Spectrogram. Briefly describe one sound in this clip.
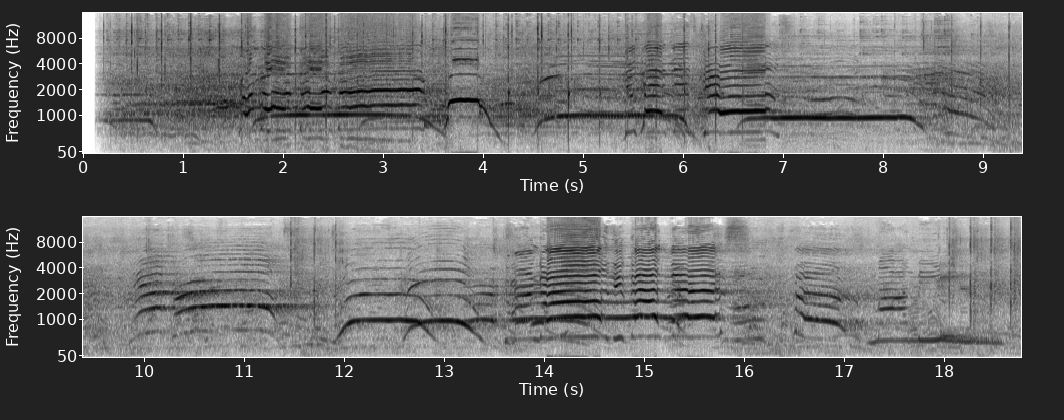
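A group of young girls chant and shout together in a large echoing hall.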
